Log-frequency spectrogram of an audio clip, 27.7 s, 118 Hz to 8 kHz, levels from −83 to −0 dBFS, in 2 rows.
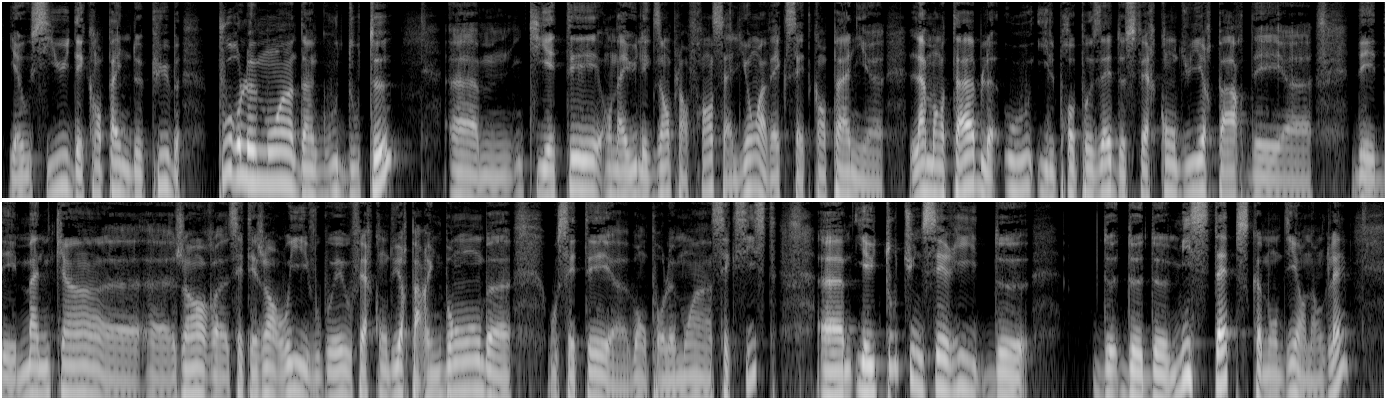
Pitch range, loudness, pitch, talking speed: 95-120 Hz, -24 LUFS, 105 Hz, 180 wpm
